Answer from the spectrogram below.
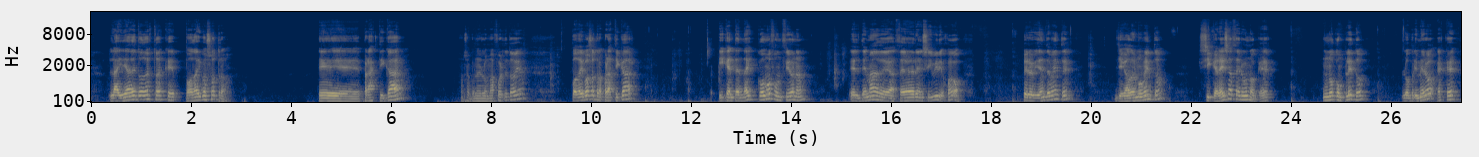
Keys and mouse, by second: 3.1-8.5 drag, 8.5-11.2 shift+middle drag, 10.7 f, 11.2 click, 11.3-12.1 shift+middle drag, 11.8 f, 12.1 click, 12.3-13.6 ctrl+middle drag, 13.6-15.2 drag, 14.8 ctrl+z, 15.2-17.4 shift+middle drag, 17.4-19.7 drag, 19.7-20.9 shift+middle drag, 20.7 f, 20.9 click, 21.1-21.6 ctrl+middle drag, 21.6-22.9 drag, 22.9-24.1 middle drag, 24.1-26.4 drag, 26.4-27.2 shift+middle drag, 27.2-27.4 drag.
